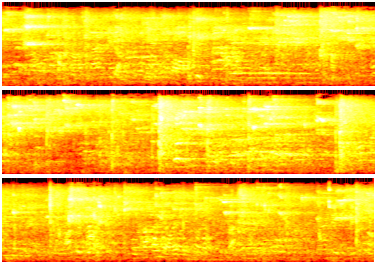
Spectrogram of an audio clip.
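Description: Young men call out and talk across an echoing hall.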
